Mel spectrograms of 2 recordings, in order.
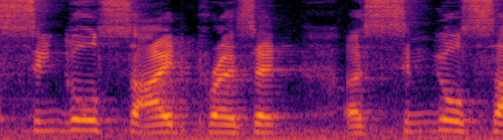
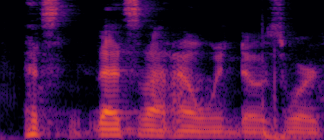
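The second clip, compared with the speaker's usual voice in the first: lowered mock voice; 8 semitones lower, 9 dB quieter than usual. Repeating complaint in new voice.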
